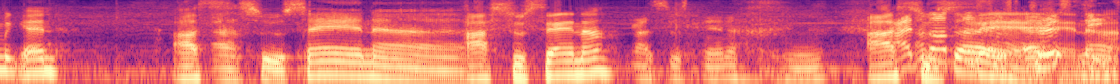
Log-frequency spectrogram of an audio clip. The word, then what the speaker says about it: Azucena: What how do you pronounce her name again? Azucena.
